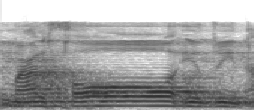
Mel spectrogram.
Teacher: عین وسط حلق سے ادا کرتے ہوئے لام سے ملائیں گے، اظہار قمری ہوگا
